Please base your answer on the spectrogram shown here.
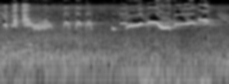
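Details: Oriental magpie-robin (kacer) song used to provoke other birds into singing: clear whistled phrases and sliding notes mixed with rapid chirps, ending in a long wavering whistle.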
